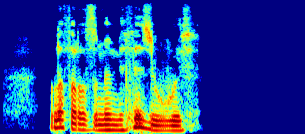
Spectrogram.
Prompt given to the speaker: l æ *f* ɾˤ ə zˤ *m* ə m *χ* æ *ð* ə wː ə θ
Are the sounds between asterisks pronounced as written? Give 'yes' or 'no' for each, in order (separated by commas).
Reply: no, yes, no, no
